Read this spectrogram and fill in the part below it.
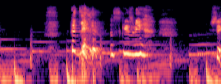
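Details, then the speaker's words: Asian female streamer sneezing during gameplay: a few sharp, high-pitched, voiced sneeze bursts with gasps between, over background music and game sounds. "Yeah, I have to sneeze. [laughter] Excuse me. [laughter] Why do my sneezes sound like I'm saying I hate you?"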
